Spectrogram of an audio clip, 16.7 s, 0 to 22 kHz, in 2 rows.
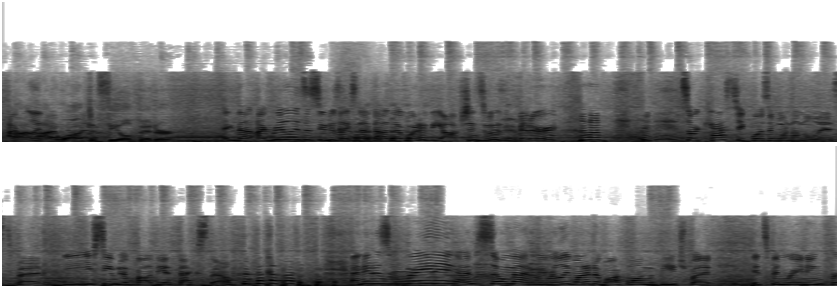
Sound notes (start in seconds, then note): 5.8 laughs; 10.6 laughter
